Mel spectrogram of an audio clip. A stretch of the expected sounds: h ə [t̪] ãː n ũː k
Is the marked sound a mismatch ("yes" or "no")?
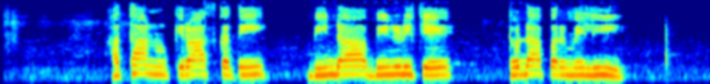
yes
